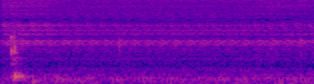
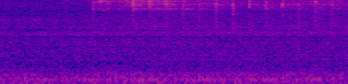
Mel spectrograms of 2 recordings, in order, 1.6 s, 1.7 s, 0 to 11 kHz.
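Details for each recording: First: Tascam 244 cassette portastudio transport after noise-reduction steps on the capstan flywheel area: soft, even mechanical hiss and faint whir with no knocks or flutter, considered normal audible running noise. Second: Tascam 244 cassette transport running: fast, even scraping ticks, about four a second, over a hissy whir; the capstan flywheel's top surface rubs the brass plate, from too much leeway or a warped plate.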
